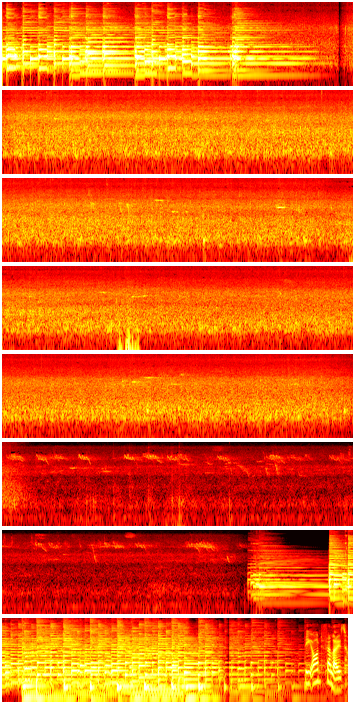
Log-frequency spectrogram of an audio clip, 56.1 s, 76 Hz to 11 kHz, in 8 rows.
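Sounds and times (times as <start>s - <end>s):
stream flowing: 0.0s - 35.8s, 49.0s - 56.0s
bird chirping: 23.0s - 24.0s
soft low bump: 23.4s - 23.9s.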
